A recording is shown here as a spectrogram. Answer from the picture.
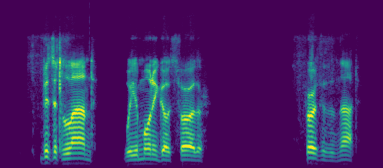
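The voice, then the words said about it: Put-on Dublin Irish accent. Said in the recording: “That's a Dublin accent. ... My impression.”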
